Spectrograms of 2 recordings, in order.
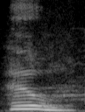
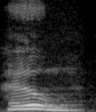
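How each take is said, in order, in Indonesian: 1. Vokalnya meluncur dari bunyi e tengah ke u. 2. Vokalnya meluncur dari bunyi e tengah ke u.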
